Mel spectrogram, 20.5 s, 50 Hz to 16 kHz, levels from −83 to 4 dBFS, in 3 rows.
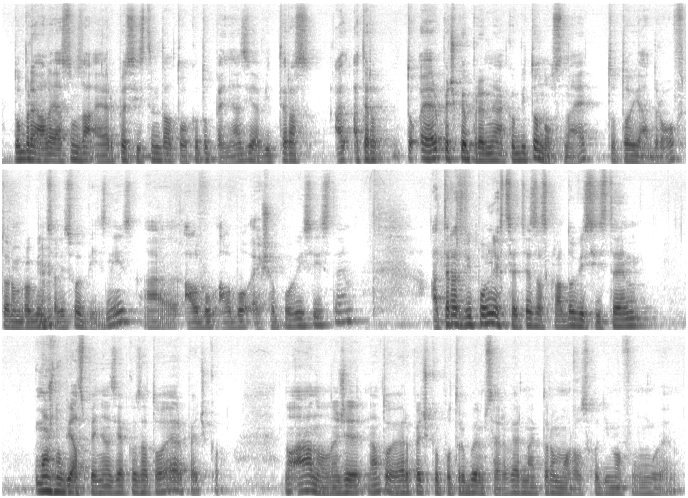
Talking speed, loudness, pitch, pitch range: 195 wpm, -26 LUFS, 110 Hz, 100-130 Hz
